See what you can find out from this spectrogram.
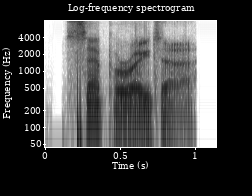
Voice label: "separator", British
